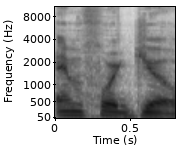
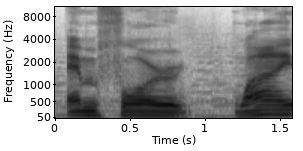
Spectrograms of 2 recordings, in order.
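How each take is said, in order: First: The last letter is said like 'joe'. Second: The last letter is said like 'why'. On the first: "M four Y or M four Joe, we're not entirely sure how to say it" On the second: "M four Y or M four Joe, we're not entirely sure how to say it"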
